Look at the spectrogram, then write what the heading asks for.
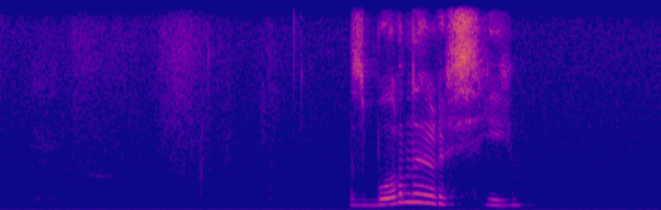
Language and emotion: Russian, neutral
